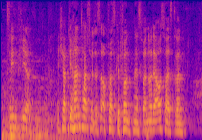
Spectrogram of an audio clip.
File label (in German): Polizist, Stimmproben; Law & Order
